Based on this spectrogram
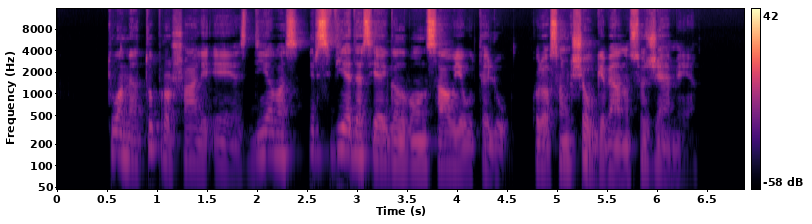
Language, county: Lithuanian, Kaunas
